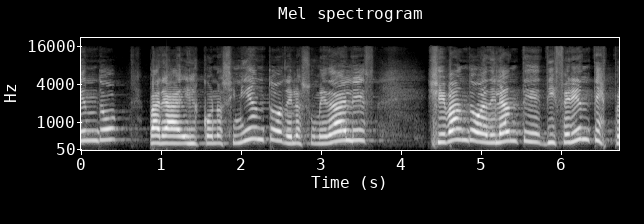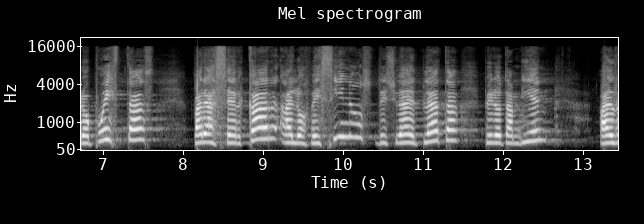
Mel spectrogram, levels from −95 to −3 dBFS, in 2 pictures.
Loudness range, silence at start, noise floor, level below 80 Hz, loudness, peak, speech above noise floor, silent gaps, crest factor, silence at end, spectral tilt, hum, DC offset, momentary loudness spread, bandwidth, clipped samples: 3 LU; 0 s; -54 dBFS; -72 dBFS; -16 LUFS; 0 dBFS; 38 dB; none; 16 dB; 0 s; -2 dB/octave; none; under 0.1%; 11 LU; 16 kHz; under 0.1%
